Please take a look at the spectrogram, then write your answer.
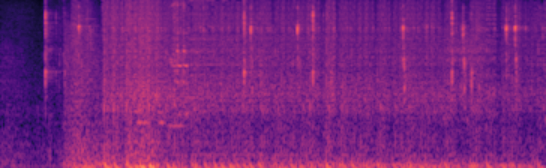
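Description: Sustained rapid gunfire from a shooter video game, Arsenal, fills the whole span as a dense, loud burst of overlapping shots after a brief quiet start, with sharp clicks and tones scattered on top.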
